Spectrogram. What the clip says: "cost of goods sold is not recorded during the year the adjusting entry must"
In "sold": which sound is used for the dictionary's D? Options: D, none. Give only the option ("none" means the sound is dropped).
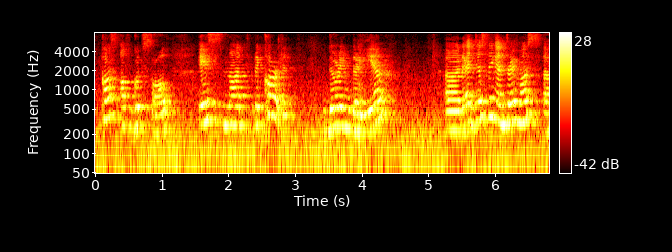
none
